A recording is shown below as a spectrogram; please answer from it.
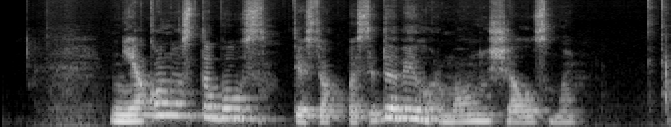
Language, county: Lithuanian, Vilnius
